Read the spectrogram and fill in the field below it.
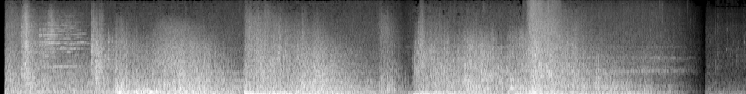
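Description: Heavy rain pours down in a loud, rushing hiss.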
